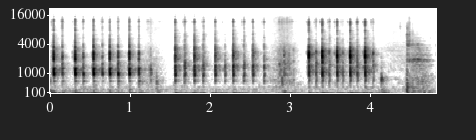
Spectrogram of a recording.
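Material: Plastic.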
